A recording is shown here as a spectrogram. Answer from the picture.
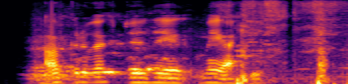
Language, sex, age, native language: Icelandic, male, 14, Icelandic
